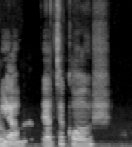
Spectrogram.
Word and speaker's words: cloche: This is a She probably cloche. warmed everything, weddings, That's like a church. We're the going to call this one 40s. cloche because I think that's what the style Yeah, of it. that's a cloche.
